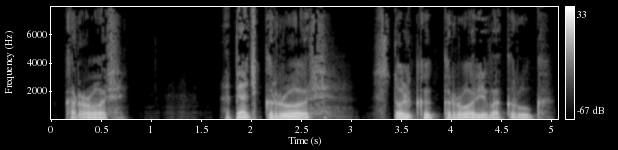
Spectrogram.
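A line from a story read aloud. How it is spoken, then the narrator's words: Added with heavy sigh. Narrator (Russian): тяжело вздохнув, добавил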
